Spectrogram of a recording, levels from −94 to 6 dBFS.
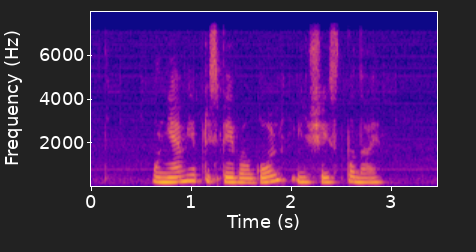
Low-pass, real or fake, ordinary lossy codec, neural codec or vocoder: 7.2 kHz; real; none; none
